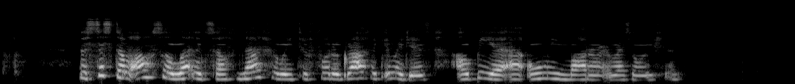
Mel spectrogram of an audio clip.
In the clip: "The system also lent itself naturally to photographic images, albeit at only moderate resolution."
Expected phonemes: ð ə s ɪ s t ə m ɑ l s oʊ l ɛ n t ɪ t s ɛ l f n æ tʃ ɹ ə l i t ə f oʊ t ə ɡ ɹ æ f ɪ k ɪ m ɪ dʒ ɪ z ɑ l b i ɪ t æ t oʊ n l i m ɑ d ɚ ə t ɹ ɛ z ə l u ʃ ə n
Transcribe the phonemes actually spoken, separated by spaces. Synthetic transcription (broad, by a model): ð ə s ɪ s t ə m ɑ l s oʊ l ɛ t ɪ t s ɛ l f n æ tʃ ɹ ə l i t ə f oʊ t ə ɡ ɹ æ f ɪ k ɪ m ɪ dʒ ɪ z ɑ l b i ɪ t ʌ t oʊ n l i m ɑ d ɚ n ɹ ɛ z ə l u ʃ ə n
